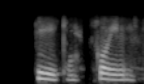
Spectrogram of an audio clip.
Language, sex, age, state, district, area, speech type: Dogri, female, 30-45, Jammu and Kashmir, Kathua, rural, conversation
